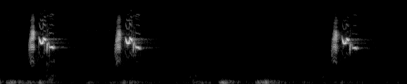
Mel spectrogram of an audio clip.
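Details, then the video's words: Vigorously singing sooty-headed bulbul, recorded for training caged birds and calling wild ones closer: three crisp chirped phrases, each a tight burst of sharp notes dropping to a brief slurred tone, with faint low thumps between. "SUARA BURUNG KUTILANG GACOR TAJAM DAN JERNIH 100% AMPUH UNTUK MASTERAN DAN PANGGILAN"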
